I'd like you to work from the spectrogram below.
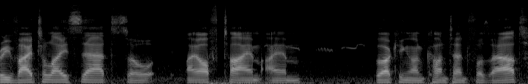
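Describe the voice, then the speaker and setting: Speaking at a fairly slow pace, a man has a bright, sharp tone and a monotone, flat intonation. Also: fairly low pitch for a man. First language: German. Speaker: gaming streamer. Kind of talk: live gameplay commentary. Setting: live stream. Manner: halting.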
